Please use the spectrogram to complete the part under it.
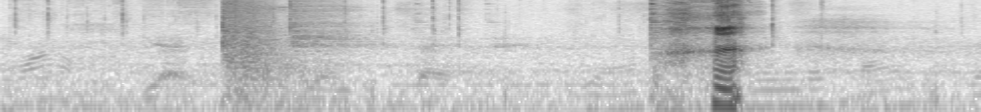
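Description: A metal grate clatters loudly as it is pulled down.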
